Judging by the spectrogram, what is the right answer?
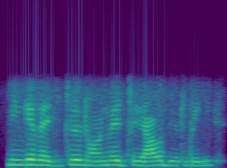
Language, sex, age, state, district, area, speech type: Kannada, female, 18-30, Karnataka, Davanagere, urban, conversation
